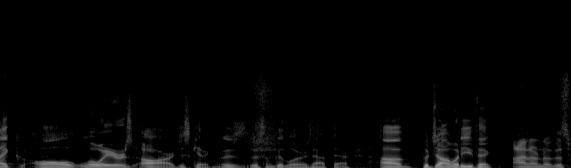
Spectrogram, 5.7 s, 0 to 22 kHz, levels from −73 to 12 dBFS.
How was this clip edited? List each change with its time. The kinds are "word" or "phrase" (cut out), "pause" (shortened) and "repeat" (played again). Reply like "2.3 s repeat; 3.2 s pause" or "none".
none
